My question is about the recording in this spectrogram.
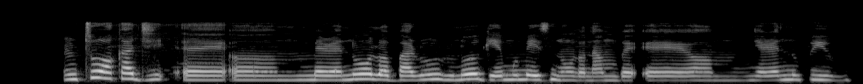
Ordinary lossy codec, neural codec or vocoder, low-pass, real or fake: none; none; 7.2 kHz; real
